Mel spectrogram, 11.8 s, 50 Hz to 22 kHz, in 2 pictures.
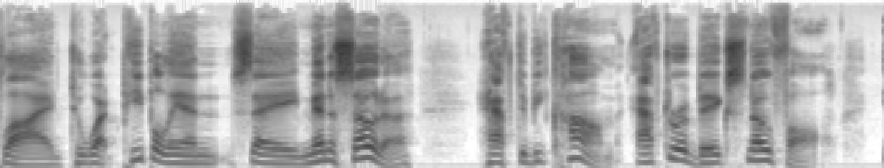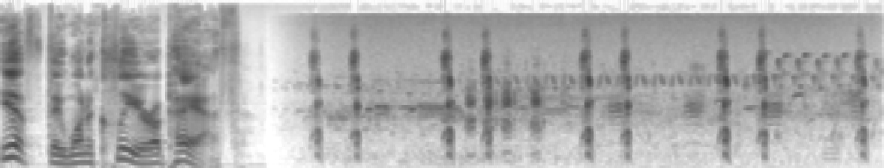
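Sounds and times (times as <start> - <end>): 
speech: 0.0 - 9.2
hiss: 0.0 - 11.7
northern shoveler duck calling: 7.9 - 11.7.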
